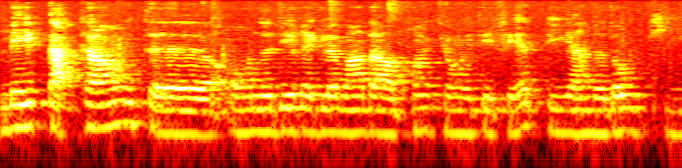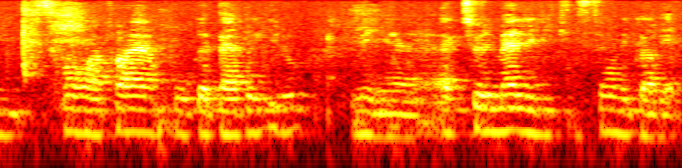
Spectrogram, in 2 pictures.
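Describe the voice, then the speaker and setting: Someone with a Quebec accent speaks at a fairly slow pace. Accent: Québécois French. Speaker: municipal official. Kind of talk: council meeting question period. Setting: municipal council meeting.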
